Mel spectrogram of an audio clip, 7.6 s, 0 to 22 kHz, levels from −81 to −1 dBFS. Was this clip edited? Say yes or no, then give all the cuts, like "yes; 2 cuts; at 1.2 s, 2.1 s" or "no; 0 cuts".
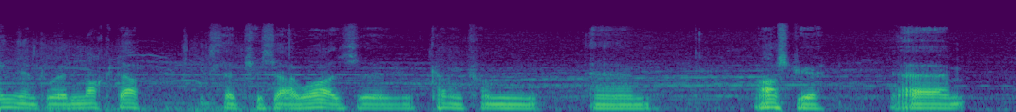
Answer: yes; 1 cut; at 1.5 s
